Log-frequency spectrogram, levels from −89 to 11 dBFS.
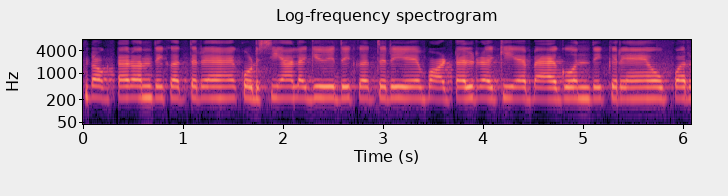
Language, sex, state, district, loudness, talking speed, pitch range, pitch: Hindi, female, Chhattisgarh, Bilaspur, -16 LUFS, 205 wpm, 215-225 Hz, 220 Hz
